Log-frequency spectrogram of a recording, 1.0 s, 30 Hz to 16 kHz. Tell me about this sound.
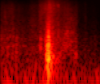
A short clip of a bag rustling. Meant to mimic the sound of C4 being placed.
bag, rustle, rucksack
